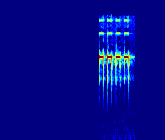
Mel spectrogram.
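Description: Countdown timer alarm: four rapid high-pitched beeps in the last half second, signalling that the countdown has run out.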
